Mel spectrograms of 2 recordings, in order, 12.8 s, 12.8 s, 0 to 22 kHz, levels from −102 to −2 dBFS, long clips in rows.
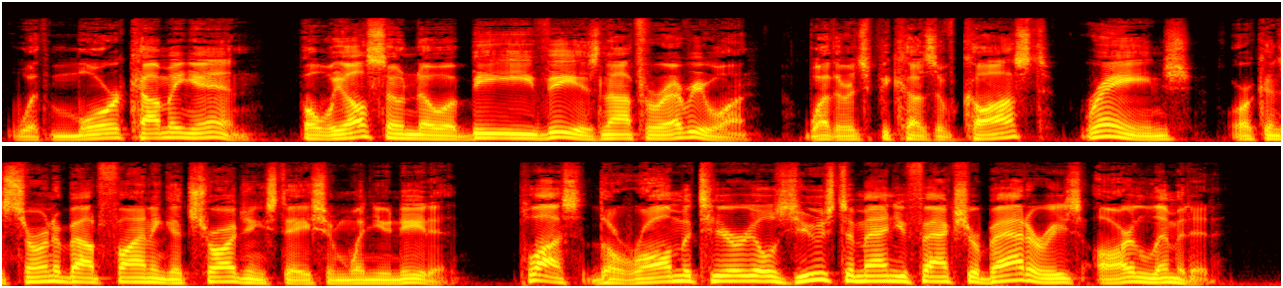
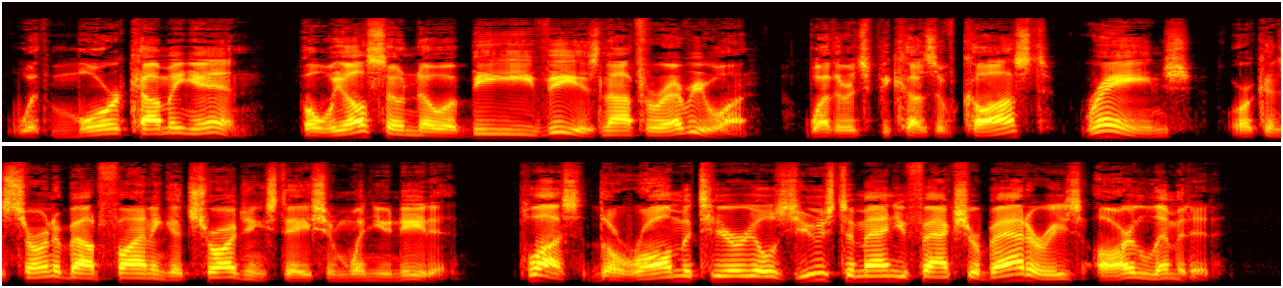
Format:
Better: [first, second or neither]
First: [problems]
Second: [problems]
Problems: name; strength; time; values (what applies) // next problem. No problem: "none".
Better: first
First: none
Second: thin; very; fading below 350 Hz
